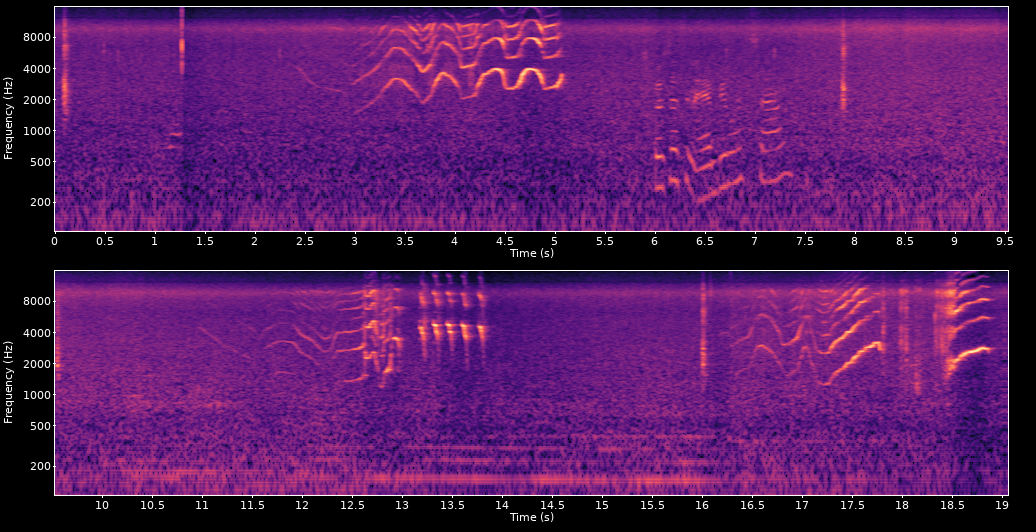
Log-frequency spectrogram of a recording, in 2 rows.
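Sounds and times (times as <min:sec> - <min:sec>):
surf washing: 0:00.0 - 0:19.0
bird whistling and clicking: 0:03.0 - 0:05.2, 0:11.7 - 0:14.0, 0:16.0 - 0:19.0.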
